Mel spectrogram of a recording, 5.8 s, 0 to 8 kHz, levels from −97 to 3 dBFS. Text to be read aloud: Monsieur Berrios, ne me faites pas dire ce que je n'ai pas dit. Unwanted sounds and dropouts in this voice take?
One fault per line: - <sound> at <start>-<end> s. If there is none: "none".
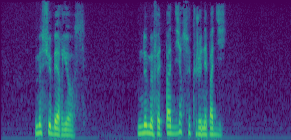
none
